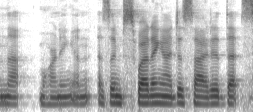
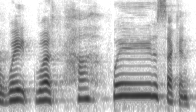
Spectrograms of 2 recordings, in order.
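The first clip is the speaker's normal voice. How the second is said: Wait, what? jumping up in pitch, confused; sudden surprise; 7 semitones higher than usual. Retold or imitated. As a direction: catch yourself mid-sentence, startled. Realizing the goodbye call.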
